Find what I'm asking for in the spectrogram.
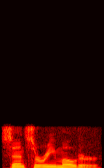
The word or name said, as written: sensorimotor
